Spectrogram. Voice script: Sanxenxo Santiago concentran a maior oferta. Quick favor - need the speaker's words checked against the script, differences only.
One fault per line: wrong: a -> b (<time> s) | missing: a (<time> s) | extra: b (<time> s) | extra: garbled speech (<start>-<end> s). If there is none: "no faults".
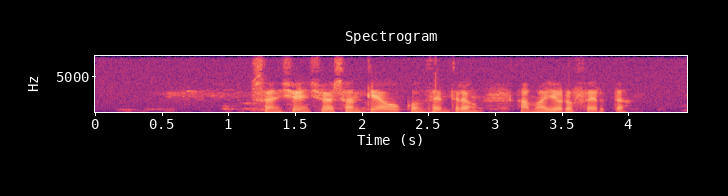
extra: e (1.8 s)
